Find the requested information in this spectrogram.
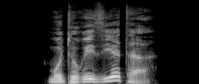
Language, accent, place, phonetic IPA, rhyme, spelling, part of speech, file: German, Germany, Berlin, [motoʁiˈziːɐ̯tɐ], -iːɐ̯tɐ, motorisierter, adjective, De-motorisierter.ogg
- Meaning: inflection of motorisiert: 1. strong/mixed nominative masculine singular 2. strong genitive/dative feminine singular 3. strong genitive plural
